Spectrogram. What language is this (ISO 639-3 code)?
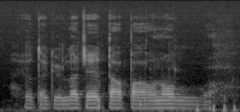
fin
